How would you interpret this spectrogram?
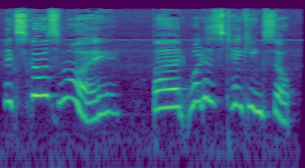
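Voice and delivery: a light touch of a busy mother; mildly voiced mother. A narrator's reading. France asking what's taking so long, mild impatience.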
